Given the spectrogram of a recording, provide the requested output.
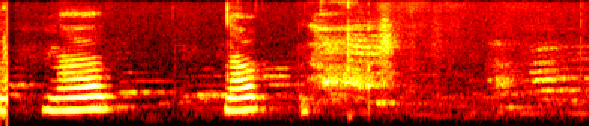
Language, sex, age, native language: Icelandic, male, 9, Icelandic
